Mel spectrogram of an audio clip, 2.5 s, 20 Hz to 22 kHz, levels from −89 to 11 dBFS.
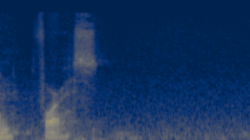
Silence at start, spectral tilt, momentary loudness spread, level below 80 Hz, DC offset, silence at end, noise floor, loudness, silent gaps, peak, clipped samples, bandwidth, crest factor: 0 s; -5.5 dB/octave; 25 LU; -54 dBFS; under 0.1%; 0 s; -58 dBFS; -35 LUFS; none; -14 dBFS; under 0.1%; 16 kHz; 24 dB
